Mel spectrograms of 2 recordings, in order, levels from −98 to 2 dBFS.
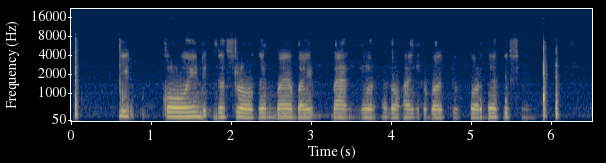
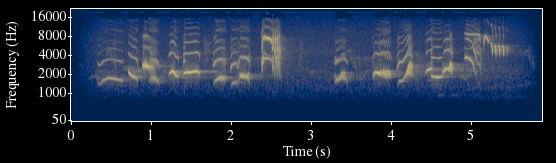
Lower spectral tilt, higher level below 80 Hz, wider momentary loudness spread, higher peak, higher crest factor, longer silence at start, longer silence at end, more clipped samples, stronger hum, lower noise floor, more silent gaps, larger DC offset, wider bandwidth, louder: first, -7.5 dB/octave vs 13.5 dB/octave; first, -72 dBFS vs under -90 dBFS; second, 13 LU vs 16 LU; about the same, -6 dBFS vs -8 dBFS; first, 24 dB vs 18 dB; second, 0.05 s vs 0.35 s; about the same, 0.45 s vs 0.45 s; neither; neither; first, -74 dBFS vs -58 dBFS; neither; neither; second, 7.8 kHz vs over 20 kHz; second, -29 LUFS vs -22 LUFS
